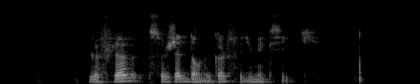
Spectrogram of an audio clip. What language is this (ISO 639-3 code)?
fra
